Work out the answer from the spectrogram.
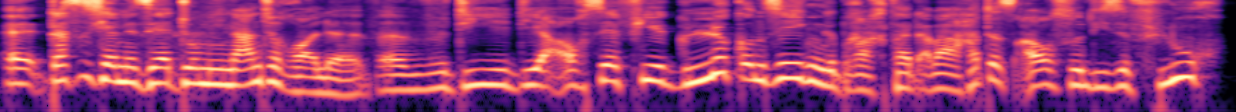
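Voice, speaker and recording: A man's voice: fairly high pitch, expressive, normal speed, mellow, no echo, clean studio sound. A man hosting an interview in an informal, eager way, stumbling a little into his questions. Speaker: interviewer and host. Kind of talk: casual interview chat.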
